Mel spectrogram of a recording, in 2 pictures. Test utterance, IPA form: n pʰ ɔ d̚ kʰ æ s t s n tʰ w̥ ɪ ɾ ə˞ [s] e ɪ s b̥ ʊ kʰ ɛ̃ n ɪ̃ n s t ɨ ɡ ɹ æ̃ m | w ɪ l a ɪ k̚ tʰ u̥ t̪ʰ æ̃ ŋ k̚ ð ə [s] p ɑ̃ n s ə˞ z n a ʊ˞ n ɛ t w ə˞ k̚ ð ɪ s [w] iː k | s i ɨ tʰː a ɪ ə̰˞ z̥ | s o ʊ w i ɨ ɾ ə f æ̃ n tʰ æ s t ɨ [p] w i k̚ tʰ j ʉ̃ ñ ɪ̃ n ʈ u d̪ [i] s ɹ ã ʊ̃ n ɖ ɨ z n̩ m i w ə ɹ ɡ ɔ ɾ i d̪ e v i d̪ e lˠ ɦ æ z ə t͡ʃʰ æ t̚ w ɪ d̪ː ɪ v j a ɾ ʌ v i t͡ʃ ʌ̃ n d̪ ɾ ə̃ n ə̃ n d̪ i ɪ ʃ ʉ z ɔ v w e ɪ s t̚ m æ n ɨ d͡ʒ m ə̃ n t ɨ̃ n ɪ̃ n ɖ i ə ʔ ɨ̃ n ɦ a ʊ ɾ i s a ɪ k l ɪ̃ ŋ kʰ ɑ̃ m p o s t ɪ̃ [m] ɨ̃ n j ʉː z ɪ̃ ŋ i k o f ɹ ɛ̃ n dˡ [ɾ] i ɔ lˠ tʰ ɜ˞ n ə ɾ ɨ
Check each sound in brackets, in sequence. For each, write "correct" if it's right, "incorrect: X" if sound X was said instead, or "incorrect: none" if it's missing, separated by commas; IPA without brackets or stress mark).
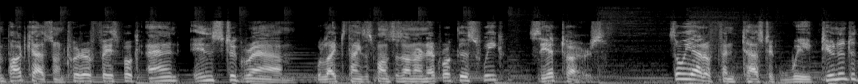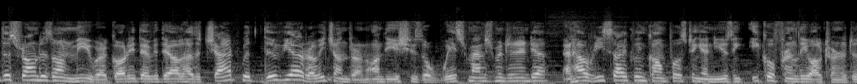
incorrect: f, correct, correct, incorrect: k, incorrect: ɪ, incorrect: ŋ, incorrect: l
